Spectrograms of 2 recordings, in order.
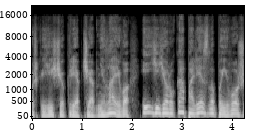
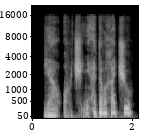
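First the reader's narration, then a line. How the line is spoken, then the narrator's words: Soft whisper. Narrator (Russian): тихо прошептала она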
